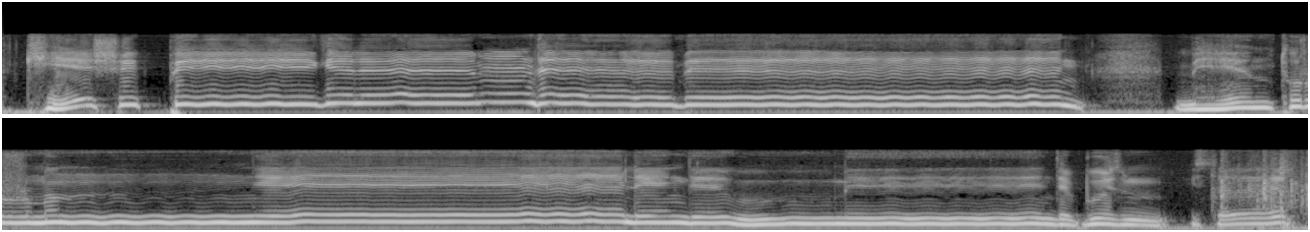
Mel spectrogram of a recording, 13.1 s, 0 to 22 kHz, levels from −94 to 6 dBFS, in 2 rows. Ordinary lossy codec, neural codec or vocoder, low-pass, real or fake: none; none; none; real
